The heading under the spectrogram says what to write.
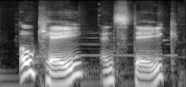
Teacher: Okay and steak blend the vowels E and I, but none of this blending happens in French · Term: diphthong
